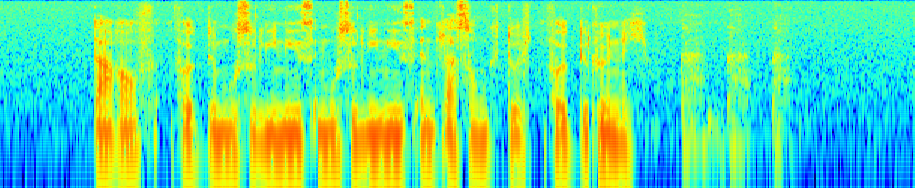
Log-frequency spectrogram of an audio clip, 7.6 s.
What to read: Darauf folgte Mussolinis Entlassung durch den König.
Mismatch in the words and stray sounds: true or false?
true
